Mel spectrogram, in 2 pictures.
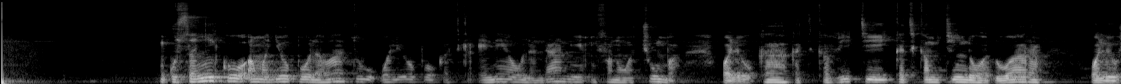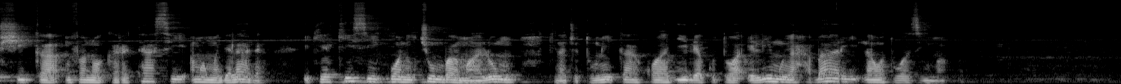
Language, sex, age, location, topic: Swahili, male, 25-35, Dar es Salaam, education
